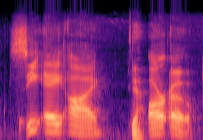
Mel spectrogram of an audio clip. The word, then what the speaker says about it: Cairo: Cairo. Yeah. Now, where did A.D. Crawford live? Cairo. He lived in Cairo, like the syrup. Just like the syrup.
